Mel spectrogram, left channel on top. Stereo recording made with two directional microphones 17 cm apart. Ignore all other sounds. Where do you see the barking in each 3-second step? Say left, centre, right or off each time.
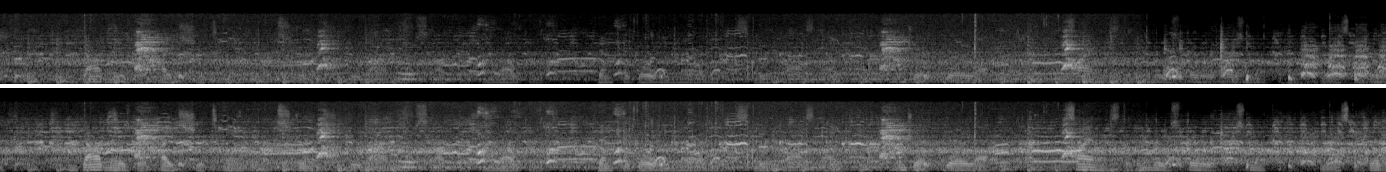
centre, right, right, centre, left.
